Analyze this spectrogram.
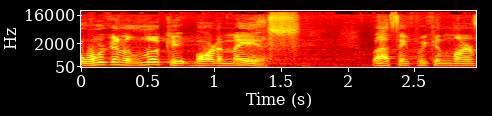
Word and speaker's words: Bartimaeus: with people ok went a little bit about Bartimaeus that's how you say his name Bart if it makes sense Bartimaeus and Bartimaeus his his name actually means honor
